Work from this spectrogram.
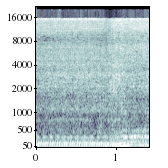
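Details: Acura RSX after fixing a stalling problem traced to wiring, MAP sensor still unplugged: strong low note at idle with a rev blip near the end, smooth and steady; starts and holds idle fine.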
